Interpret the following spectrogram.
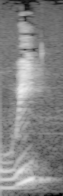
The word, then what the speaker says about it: oui: hier est normalement hier pareil pour le mot oui très lentement ou oui oui oui ou pour le mot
